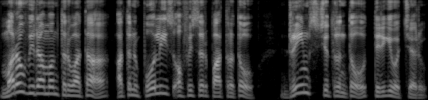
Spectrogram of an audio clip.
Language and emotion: Telugu, neutral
